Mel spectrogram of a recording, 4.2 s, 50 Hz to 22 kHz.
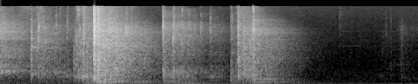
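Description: Plastic legs and body of a 3D-printed robot dog knocking and thudding against the floor as it flails and collapses in a failed attempt to stand. The knocks come in a quick series, the loudest about a second in, and die away after about three seconds.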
